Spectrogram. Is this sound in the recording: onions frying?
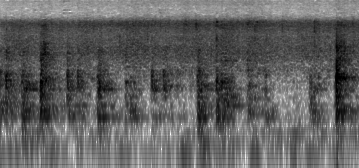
yes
